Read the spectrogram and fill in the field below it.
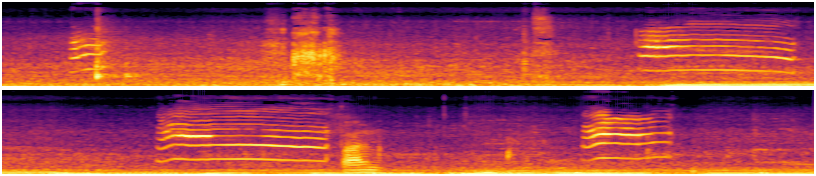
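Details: Stray cats living on the street, being fed, give long drawn-out meows that hold steady then dip at the end, three clear calls plus shorter chirps, with low traffic rumble and quiet speech between.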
